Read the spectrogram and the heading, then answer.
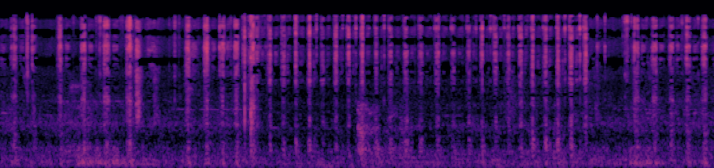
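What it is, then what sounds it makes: Needle-felted wool figure. A small, solid felted wool figure in yellow, orange and lavender is held in the hand and jabbed repeatedly with a metal felting needle. Each jab makes a soft, scratchy, rasping poke with a brief bright tick, over a steady low, muffled rustle. The pokes come in a quick, uneven rhythm that runs throughout.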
